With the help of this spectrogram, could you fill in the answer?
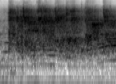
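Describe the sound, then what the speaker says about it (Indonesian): A classroom of students claps hands together in unison, a dense, steady burst of clapping that starts abruptly and carries on evenly at close range for nearly two seconds. "Tepuk tangan."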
